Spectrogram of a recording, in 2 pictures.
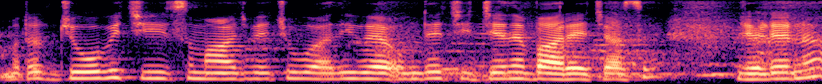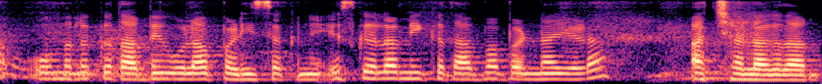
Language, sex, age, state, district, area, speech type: Dogri, female, 30-45, Jammu and Kashmir, Reasi, rural, spontaneous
